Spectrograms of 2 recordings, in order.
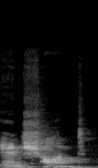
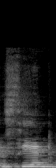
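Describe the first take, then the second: First: The ending is said 'shunt'. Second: The ending is said 'see-ent'. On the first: The speaker calls it right. "সঠিক উচ্চারণ হচ্ছে অ্যানশান্ট" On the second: The speaker calls it wrong. "অনেকে এনসিয়েন্ট বলে"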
